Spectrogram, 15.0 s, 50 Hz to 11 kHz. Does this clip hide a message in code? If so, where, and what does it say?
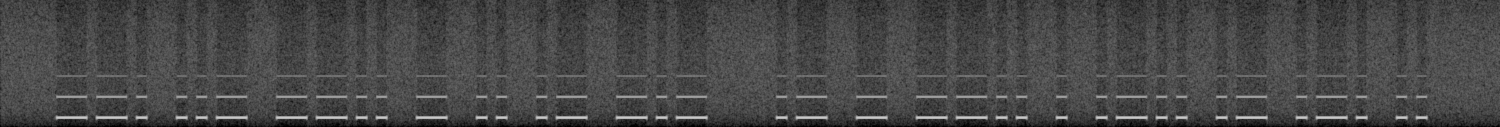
Yes: Morse code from 0.5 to 14.3 s, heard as a keyed tone, machine-sent, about 12 wpm, 890 Hz. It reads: GUZTIAK ATZELARI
